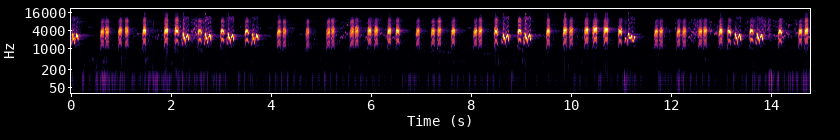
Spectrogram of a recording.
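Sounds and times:
sooty-headed bulbul song: 0:00.0 - 0:14.7.

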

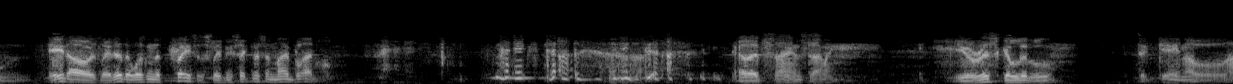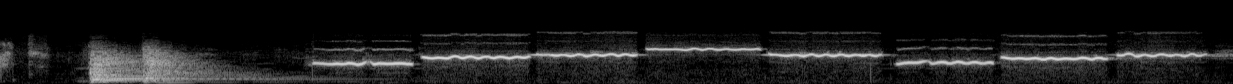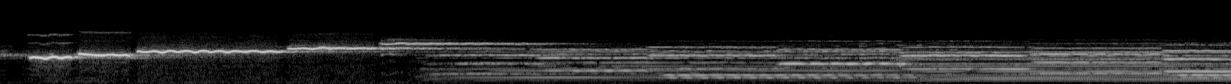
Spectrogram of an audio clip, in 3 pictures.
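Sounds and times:
speech: 0:00.5 - 0:03.4, 0:05.0 - 0:08.5, 0:09.5 - 0:10.6, 0:11.4 - 0:13.3
laughter: 0:04.9 - 0:07.4
whistled melody: 0:15.3 - 0:36.9.

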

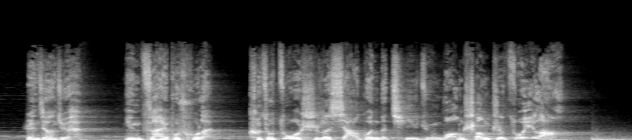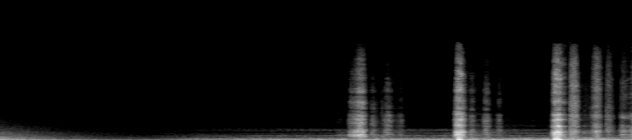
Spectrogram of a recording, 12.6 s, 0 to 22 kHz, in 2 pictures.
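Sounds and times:
speech: 0:00.3 - 0:05.7
man's anxious panting breaths in a prison cell: 0:09.8 - 0:12.6.

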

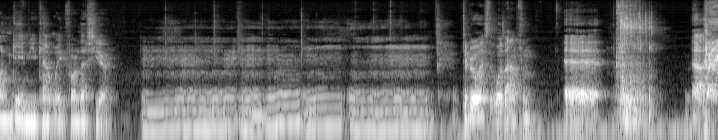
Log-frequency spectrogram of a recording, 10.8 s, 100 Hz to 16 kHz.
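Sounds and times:
speech: 0:00.2 - 0:09.7, 0:10.4 - 0:10.7
person blowing a loud wet raspberry with the mouth: 0:02.1 - 0:06.6, 0:08.5 - 0:10.6.

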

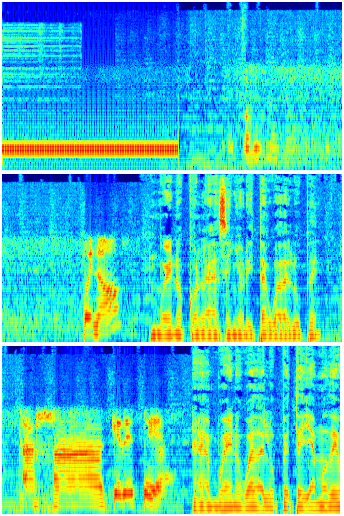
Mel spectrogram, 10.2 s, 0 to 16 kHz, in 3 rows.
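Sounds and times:
telephone dial tone as a call is dialled: 0:00.0 - 0:01.8
speech: 0:02.4 - 0:03.2, 0:04.2 - 0:10.1.

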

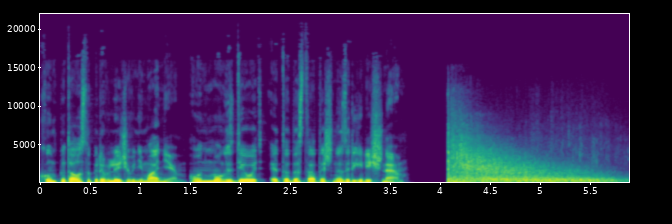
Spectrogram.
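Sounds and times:
speech: 0:00.0 - 0:03.8
bomb explosion in the corridors of an underground headquarters: 0:04.1 - 0:05.8.

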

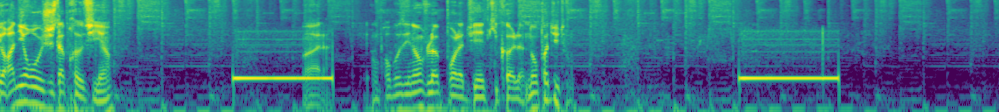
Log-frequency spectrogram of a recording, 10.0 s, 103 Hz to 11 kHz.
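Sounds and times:
speech: 0:00.0 - 0:01.3, 0:03.1 - 0:05.8
outgoing phone call ringing tone: 0:02.3 - 0:03.4, 0:07.4 - 0:08.4.

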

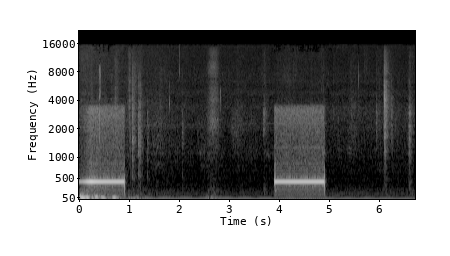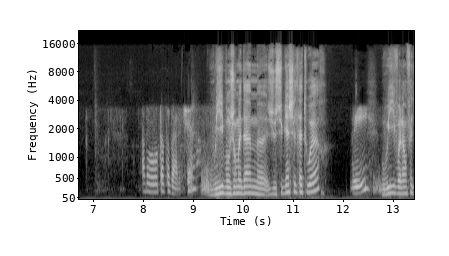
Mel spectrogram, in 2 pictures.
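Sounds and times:
ringback tone of an outgoing telephone call: 0:00.0 - 0:01.0, 0:03.9 - 0:05.0
speech: 0:08.0 - 0:13.4.

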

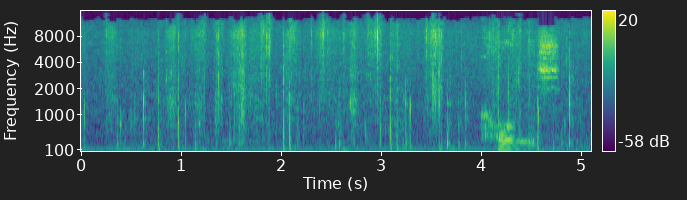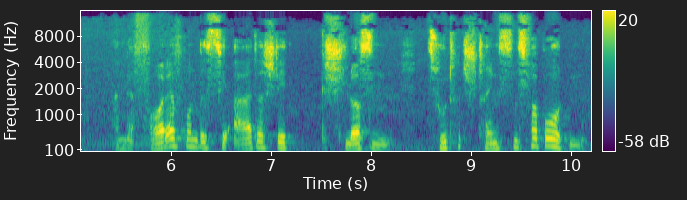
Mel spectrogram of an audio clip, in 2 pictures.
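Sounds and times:
footsteps walking along a narrow private lane: 0:00.0 - 0:06.0
low steady hum: 0:00.0 - 0:10.1
speech: 0:04.2 - 0:04.8, 0:05.4 - 0:10.1.

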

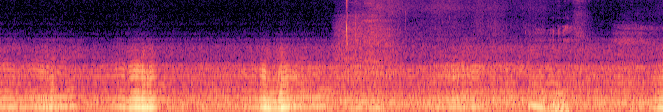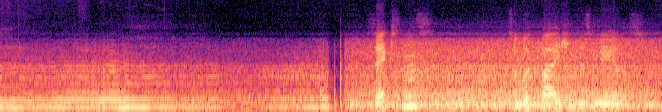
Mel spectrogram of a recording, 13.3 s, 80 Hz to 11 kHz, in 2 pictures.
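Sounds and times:
bees buzzing inside a beehive: 0:00.0 - 0:11.6
speech: 0:10.4 - 0:11.0, 0:11.8 - 0:13.1.

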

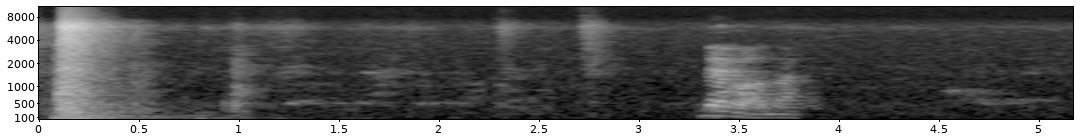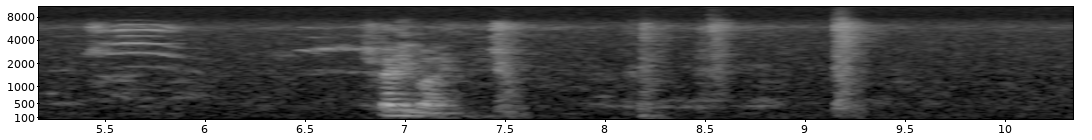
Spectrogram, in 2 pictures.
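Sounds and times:
speech: 0:03.3 - 0:03.9, 0:06.9 - 0:07.6
cat meowing: 0:05.3 - 0:06.8.

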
